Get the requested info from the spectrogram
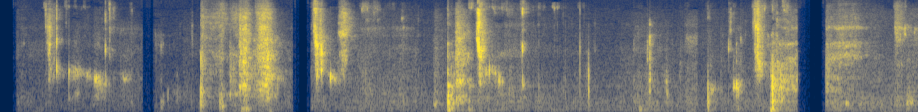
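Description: A person chewing a mouthful of food close to the microphone: faint, irregular wet mouth sounds and small crunches in short bursts.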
